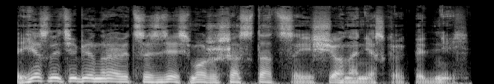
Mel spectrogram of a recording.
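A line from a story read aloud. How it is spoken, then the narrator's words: Gloomy, mouth full. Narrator (Russian): Сусаноу, мрачно глодавший оленью ногу, сказал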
